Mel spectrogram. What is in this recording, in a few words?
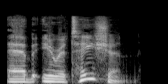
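"abirritation", British English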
